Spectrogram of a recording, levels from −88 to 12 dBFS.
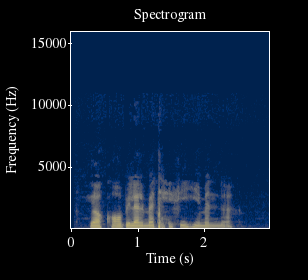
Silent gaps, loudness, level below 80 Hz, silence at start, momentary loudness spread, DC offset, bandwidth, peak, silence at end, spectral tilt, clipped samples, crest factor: none; -21 LUFS; -40 dBFS; 0.3 s; 12 LU; under 0.1%; 4.6 kHz; 0 dBFS; 0.55 s; -9.5 dB/octave; under 0.1%; 20 dB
